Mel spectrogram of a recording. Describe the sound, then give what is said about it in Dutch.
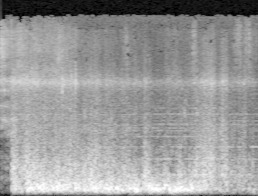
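Steady, blustery wind roars across the microphone outdoors on a beach where David Icke stands, a dense low rumble with gusty swells that starts abruptly and persists throughout, loud, with no voices. “En hij staat nu op het, op het strand. Vandaar het geluid van de wind.”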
